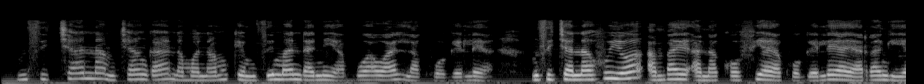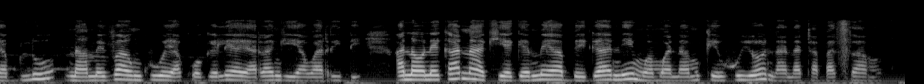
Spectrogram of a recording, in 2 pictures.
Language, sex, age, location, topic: Swahili, female, 25-35, Nairobi, education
